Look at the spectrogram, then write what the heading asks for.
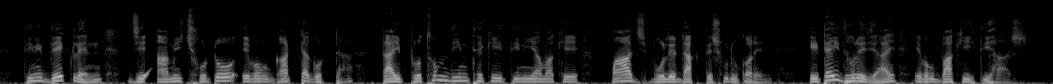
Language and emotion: Bengali, neutral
